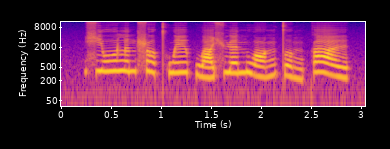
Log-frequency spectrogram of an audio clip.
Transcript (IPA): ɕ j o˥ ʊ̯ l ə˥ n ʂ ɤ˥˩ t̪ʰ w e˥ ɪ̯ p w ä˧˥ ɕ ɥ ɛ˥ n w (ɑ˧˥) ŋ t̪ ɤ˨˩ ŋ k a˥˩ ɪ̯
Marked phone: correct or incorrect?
correct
